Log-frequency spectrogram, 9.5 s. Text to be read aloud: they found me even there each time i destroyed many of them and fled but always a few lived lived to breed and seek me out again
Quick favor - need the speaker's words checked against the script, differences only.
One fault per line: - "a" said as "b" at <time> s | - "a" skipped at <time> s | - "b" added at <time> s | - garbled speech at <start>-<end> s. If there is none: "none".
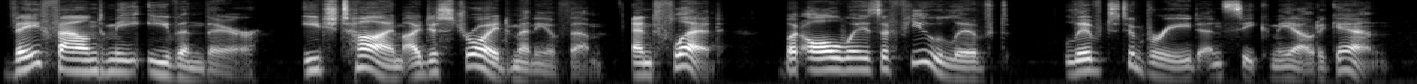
none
